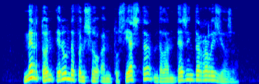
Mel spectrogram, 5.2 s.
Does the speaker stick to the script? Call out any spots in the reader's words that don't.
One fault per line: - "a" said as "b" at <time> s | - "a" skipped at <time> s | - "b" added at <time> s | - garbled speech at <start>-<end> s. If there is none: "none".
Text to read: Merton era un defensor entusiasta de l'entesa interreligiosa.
none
